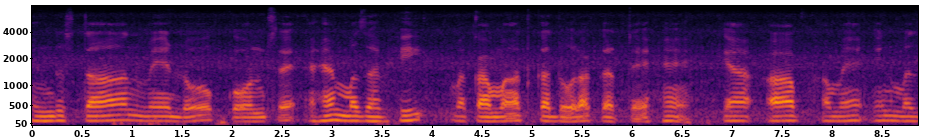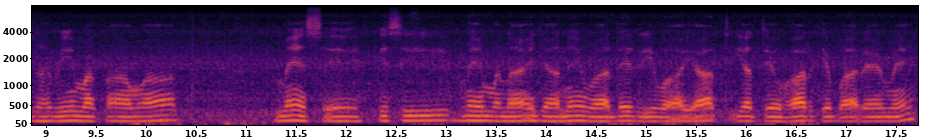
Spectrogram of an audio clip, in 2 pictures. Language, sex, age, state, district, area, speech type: Urdu, male, 45-60, Uttar Pradesh, Muzaffarnagar, urban, spontaneous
